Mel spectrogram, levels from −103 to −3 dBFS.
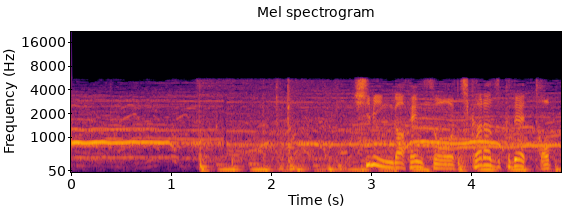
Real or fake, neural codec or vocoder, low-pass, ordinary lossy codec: real; none; 5.4 kHz; Opus, 64 kbps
